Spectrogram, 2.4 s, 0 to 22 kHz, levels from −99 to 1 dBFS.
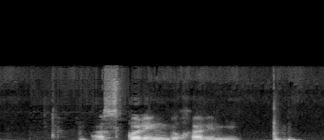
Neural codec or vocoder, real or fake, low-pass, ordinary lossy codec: vocoder, 44.1 kHz, 128 mel bands, Pupu-Vocoder; fake; 10.8 kHz; Opus, 16 kbps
